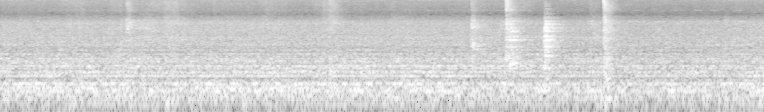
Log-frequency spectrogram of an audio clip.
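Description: Steady drone of a commercial kitchen's exhaust hood and wok burner. A few sharp metal clinks of a ladle against a wok come mostly between about five and six seconds in.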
